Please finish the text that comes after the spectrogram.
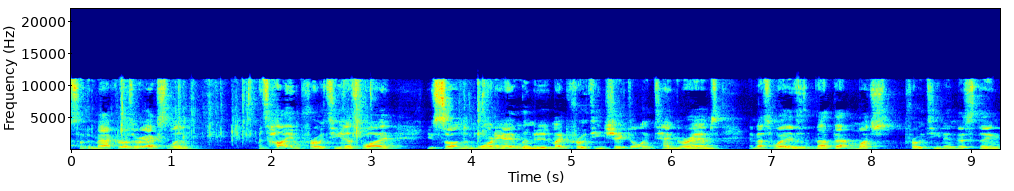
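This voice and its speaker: A man's voice: medium pitch, a little hiss or hum. A young man in his twenties talks casually and cheerfully to his camera, explaining his eating habits as he goes. His voice sits in the middle of the male range. The small home room adds a roomy echo. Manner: upbeat, explains nutrition while eating. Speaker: fitness vlogger. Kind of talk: casual food vlog.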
